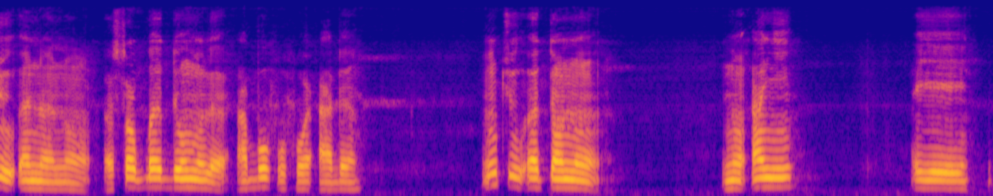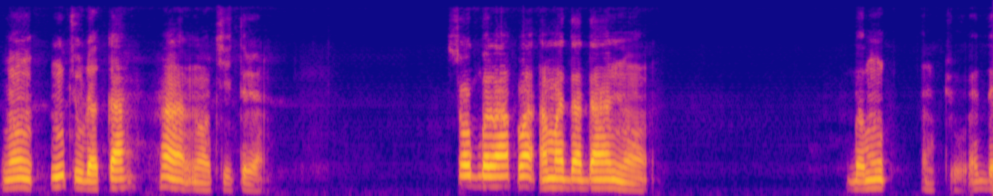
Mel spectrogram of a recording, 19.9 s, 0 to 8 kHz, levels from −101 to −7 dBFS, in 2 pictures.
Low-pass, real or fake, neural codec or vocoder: 7.2 kHz; fake; codec, 16 kHz, 16 kbps, FreqCodec, smaller model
